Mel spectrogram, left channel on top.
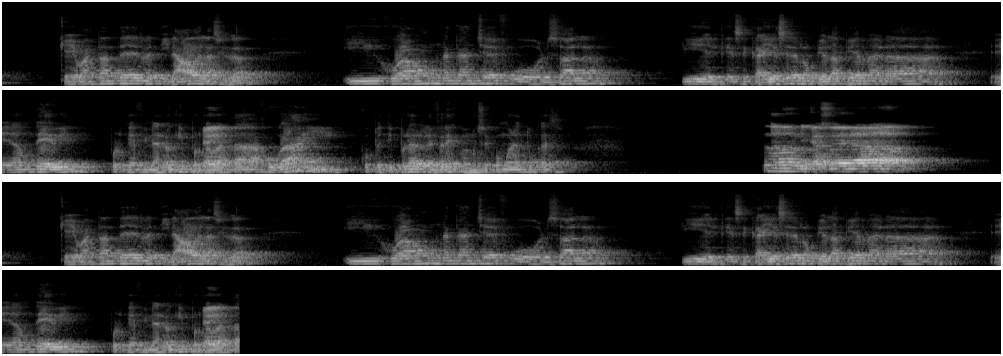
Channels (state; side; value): drops out; right; at 12.4 s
